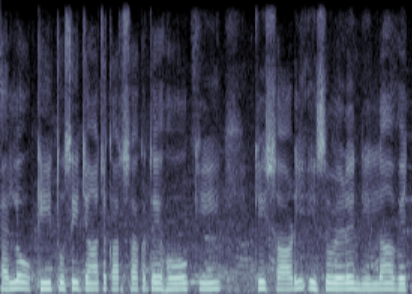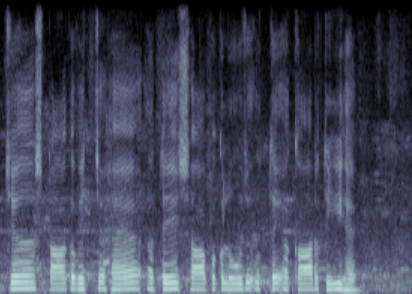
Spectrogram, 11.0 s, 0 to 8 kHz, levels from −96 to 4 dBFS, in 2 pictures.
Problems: constant background noise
